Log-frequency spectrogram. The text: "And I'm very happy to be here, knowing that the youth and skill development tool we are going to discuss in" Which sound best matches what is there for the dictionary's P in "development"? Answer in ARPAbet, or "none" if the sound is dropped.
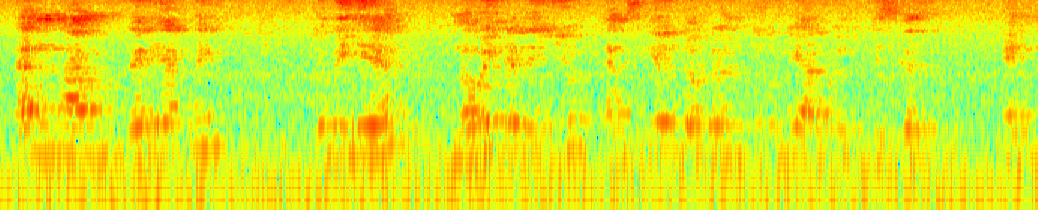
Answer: none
